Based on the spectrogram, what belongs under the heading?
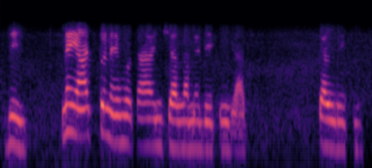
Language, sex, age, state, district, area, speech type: Urdu, female, 18-30, Telangana, Hyderabad, urban, conversation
